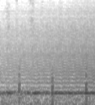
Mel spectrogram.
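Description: Insects buzz steadily in a mine during Stardew Valley play, a continuous hum with a soft pulse returning about three times within the second.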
